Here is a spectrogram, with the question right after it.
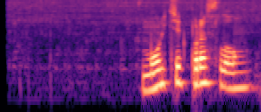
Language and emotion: Russian, neutral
